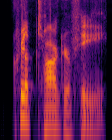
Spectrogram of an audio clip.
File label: "Cryptography", American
